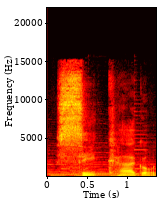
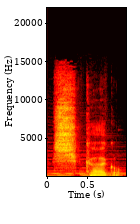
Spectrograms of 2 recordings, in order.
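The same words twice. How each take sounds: First: The word begins with a plain s sound. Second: The word begins with an sh sound. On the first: The speaker calls it wrong. "ではなくて" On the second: The speaker calls it right. "死のまま発音されるもの"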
